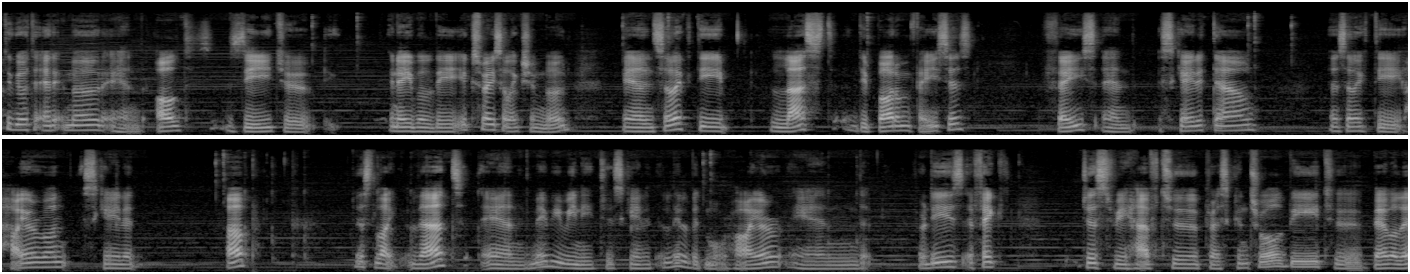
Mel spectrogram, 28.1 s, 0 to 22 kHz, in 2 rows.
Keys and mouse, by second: 2.4 alt+z, 6.3 click, 11.2 s, 12.5 click, 14.8 s, 16.3 click, 19.5 s, 21.1 click, 26.6 ctrl+b.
